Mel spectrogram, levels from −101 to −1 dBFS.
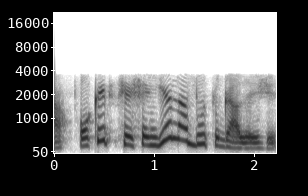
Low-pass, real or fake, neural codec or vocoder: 3.6 kHz; fake; autoencoder, 48 kHz, 32 numbers a frame, DAC-VAE, trained on Japanese speech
